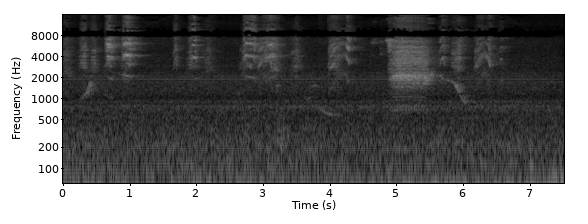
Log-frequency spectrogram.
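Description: Several birds calling in a garden: short calls at irregular intervals, a few of them dropping in pitch, with higher chirps and a louder harsh call about five seconds in, over a low steady background noise.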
